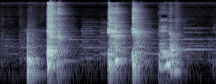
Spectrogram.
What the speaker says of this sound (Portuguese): Perdão, minhas irmãs, eu tô com uma tosse faz alguns dias já.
